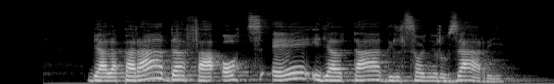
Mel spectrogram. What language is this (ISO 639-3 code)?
roh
